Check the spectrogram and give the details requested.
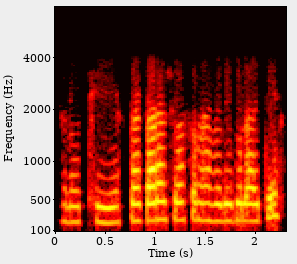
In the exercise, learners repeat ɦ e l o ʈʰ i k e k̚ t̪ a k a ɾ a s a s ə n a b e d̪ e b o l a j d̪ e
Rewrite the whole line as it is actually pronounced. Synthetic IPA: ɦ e l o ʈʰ i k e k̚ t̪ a k a ɾ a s a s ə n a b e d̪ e b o l a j t̪ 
